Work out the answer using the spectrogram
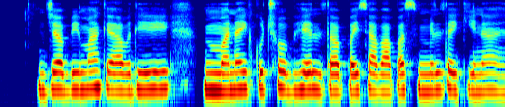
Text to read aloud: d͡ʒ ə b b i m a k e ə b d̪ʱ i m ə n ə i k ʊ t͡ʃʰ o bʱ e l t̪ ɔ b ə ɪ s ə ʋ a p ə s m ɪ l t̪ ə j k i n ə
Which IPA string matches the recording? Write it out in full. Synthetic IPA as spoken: d͡ʒ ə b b i m a k e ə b d̪ʱ i m ə n ə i k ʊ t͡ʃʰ o bʱ e l t̪ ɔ p ə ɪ s a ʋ a p ə s m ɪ l t̪ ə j k i n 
